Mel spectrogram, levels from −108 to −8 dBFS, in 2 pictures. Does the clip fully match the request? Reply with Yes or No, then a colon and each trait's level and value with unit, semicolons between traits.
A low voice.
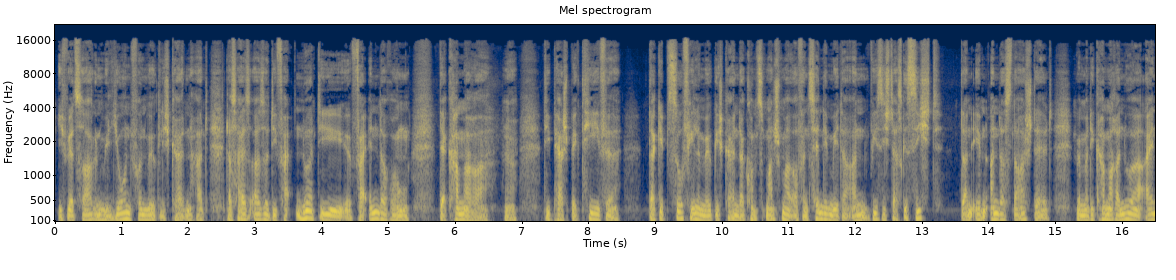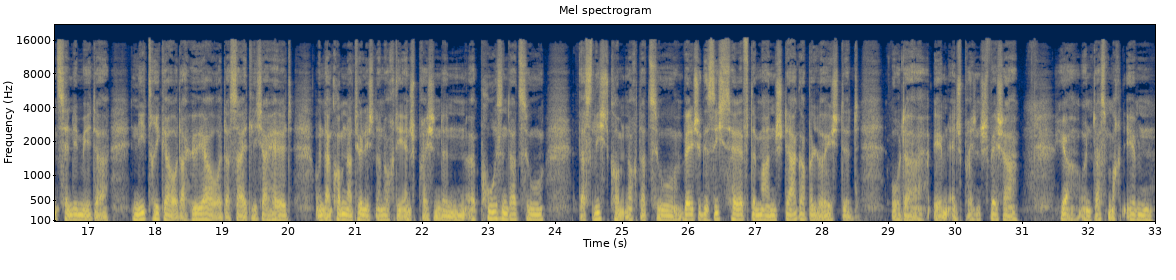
Yes: low, 110 Hz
